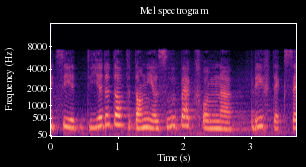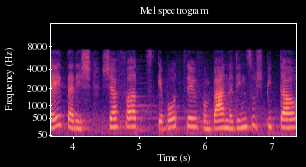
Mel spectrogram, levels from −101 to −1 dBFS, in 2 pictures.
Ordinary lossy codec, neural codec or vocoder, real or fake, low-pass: Opus, 64 kbps; codec, 16 kHz, 0.4 kbps, LongCat-Audio-Codec; fake; 7.2 kHz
